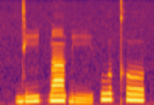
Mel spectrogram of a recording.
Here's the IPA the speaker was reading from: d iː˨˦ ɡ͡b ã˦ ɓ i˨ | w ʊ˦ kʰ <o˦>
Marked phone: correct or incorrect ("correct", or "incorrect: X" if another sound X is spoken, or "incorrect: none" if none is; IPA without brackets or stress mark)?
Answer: correct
